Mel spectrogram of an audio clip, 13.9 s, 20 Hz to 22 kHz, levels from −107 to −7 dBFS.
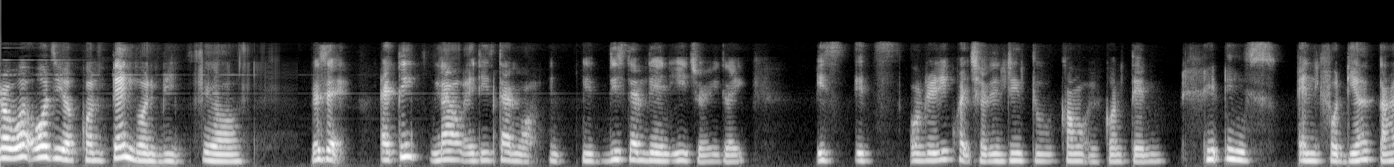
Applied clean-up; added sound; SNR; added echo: neural mask model DeepFilterNet 3.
